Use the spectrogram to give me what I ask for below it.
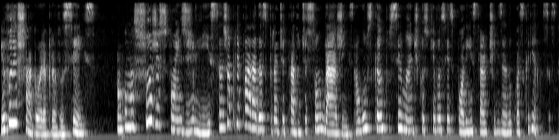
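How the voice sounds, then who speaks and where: Lively-voiced Brazilian woman teacher. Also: on the high side. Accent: Brazilian Portuguese. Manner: patient, explanatory, dictates words slowly. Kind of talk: instructional talk to parents. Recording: dull lo-fi audio.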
